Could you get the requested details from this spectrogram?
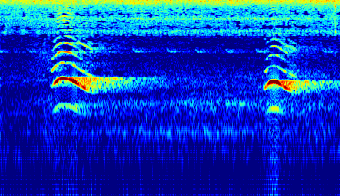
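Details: A feral Indian peafowl in Bushlands, south-east Queensland, gives two loud, nasal, wailing calls about two seconds apart, each with a sharp upward start and a drawn-out, level tail.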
